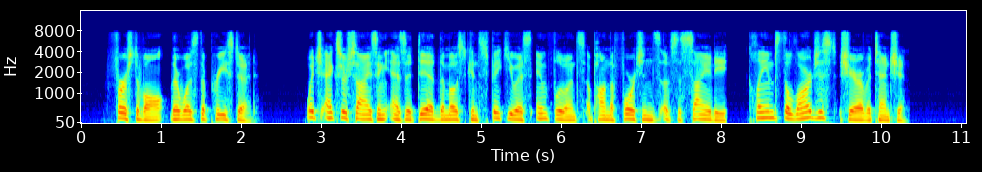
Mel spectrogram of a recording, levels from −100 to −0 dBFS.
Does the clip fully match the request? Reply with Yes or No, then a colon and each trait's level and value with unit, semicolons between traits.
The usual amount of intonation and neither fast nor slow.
Yes: average, 4.7 semitones; average, 145 wpm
